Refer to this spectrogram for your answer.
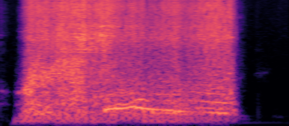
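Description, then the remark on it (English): A voice mimics a machine forcefully blowing air: one loud, sustained breathy whoosh lasting about a second and a half, with a faint voiced hum underneath, then an abrupt stop. “shouldn't be blowing air as if there's a fire.”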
